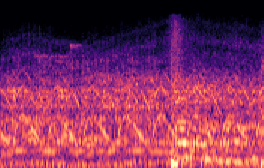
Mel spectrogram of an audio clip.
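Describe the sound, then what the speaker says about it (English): Police car siren from a car patrol game app, a loud wailing electronic siren sweeping up and down steadily throughout, with a brief thump partway through. "Turn on your siren and rush to the stadium."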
